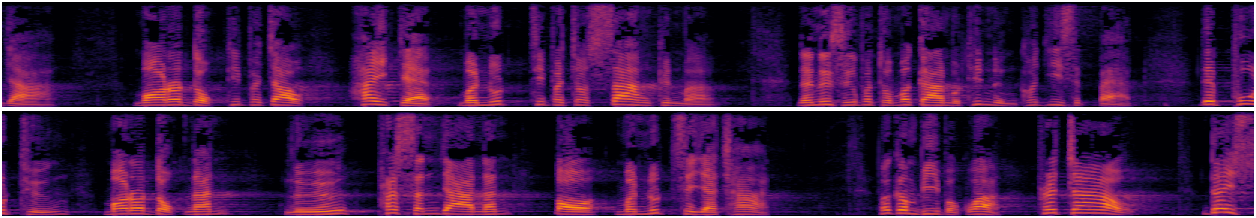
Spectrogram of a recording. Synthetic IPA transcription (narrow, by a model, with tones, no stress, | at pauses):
ja̰ː˧ | mɔː˧ɾaː˧do˨˩k̚t̪ʰiː˥˩pʰɾa˥t͡ɕaː˥˩w | ha˥˩jkɛː˨˩ma˧nu˦˥t̪ʰːiː˥˩pʰɾa˦˥˩t͡ɕaː˥˩wsaː˥˩ŋkʰɯ˥˩nma̰ː˧ | na˧jnɯː˨˦ŋsɯː˩˦pʰɾa˧t̪ʰo˩˦mʔaː˧kaː˧nbo˨˩t̪ʰːiː˥˩nɯ˨˩ŋkʰɔː˥˩jiː˥˩si˨˩pːɛ̰ː˨˩t̪̚ | da˥˩jpʰuː˥˩t̪ʰːɯ˩˦ŋ | mɔː˧ɾaː˧do˨˩k̚na˦˥n | ɾɯː˩˦pʰɾa˦˥sa˩˦njaː˧na˦˥n | t̪ɔː˨˩ma˧nu˦˥t̪̚sa˧ja˧t͡ɕʰaː˥˩t̪̚ | pʰɾa˦˥kʰa˧mpʰiː˧bɔː˨˩k̚waː˥˩ | pʰɾa˦˥t͡ɕaː˥˩w | daː˥˩j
